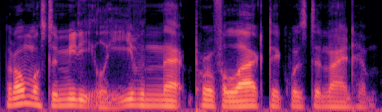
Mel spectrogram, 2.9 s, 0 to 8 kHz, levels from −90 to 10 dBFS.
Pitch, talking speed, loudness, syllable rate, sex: 105 Hz, 190 wpm, -18 LUFS, 6.9 syllables/s, male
